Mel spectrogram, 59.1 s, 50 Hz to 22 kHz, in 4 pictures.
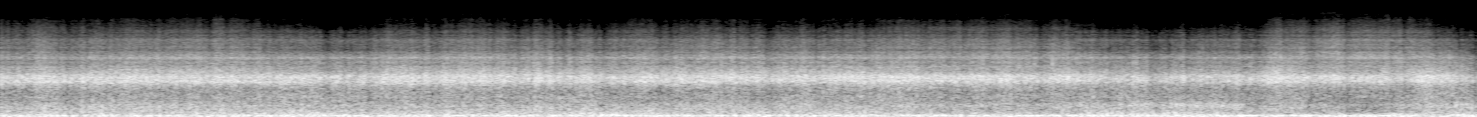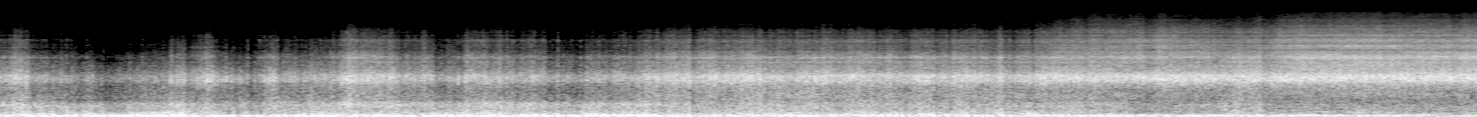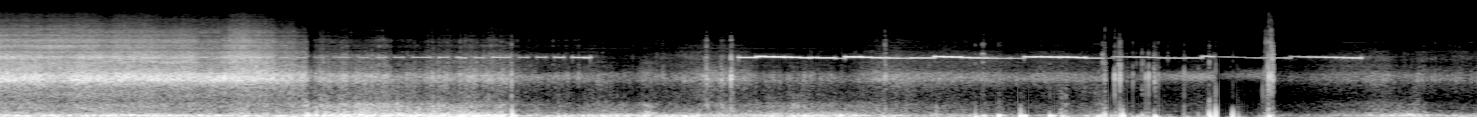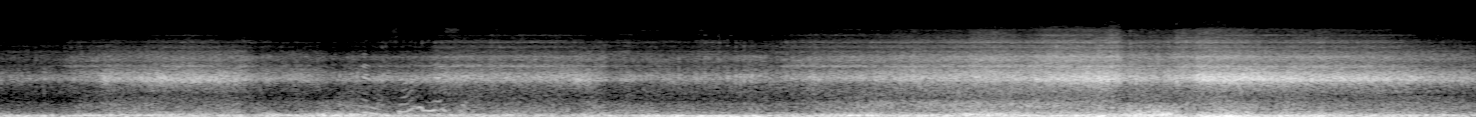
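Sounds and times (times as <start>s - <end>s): loud wind rushing over microphone: 0.0s - 59.0s
uneven wind: 0.0s - 59.0s
thin high whine: 31.4s - 43.6s.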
